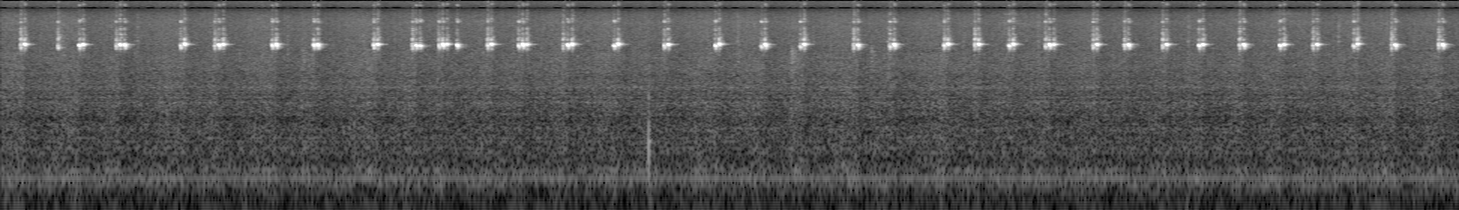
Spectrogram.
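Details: Chirping crickets, not visible, singing long before and after the recording; males make the chirp with fast wing movement. Crisp high chirps repeat around twice a second, occasionally doubled, over low hum.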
